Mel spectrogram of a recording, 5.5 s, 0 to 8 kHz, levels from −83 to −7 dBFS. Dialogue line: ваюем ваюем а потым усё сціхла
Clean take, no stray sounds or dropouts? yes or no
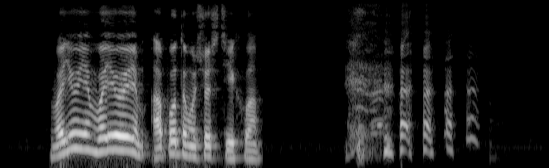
no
